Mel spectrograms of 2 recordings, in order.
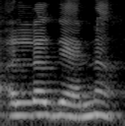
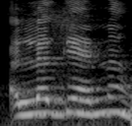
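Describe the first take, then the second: No difference in how they are said.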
